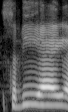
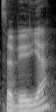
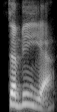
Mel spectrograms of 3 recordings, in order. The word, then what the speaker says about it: Sevilla: her travels and when they were in uh Sevier and I'm pronouncing the name correctly when they were say it again Sevilla. Sevilla right when they were there in Spain.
